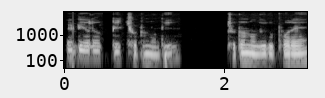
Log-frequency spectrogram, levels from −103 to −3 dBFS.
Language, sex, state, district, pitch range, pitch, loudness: Bengali, male, West Bengal, Jhargram, 120-190 Hz, 170 Hz, -29 LUFS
